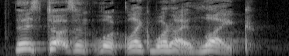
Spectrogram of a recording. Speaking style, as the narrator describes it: her dad whined

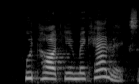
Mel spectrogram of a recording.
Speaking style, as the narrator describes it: asked Ñor Juan

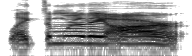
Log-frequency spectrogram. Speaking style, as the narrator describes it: said sleepily

